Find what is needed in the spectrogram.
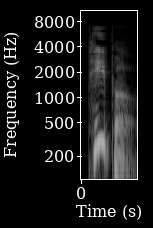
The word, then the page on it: pepo: British English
